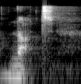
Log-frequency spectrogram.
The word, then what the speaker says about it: not: Các em lưu ý là trong tiếng Anh thì cái chữ not người ta đọc là thành âm O, not. Còn ở phía người Mỹ thì người ta sẽ nói nó hơi A một tí.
